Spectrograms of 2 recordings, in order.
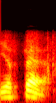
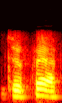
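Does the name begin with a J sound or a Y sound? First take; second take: Y sound; J sound. First: The name begins with a Y sound. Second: The name begins with a J sound. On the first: The speaker calls it right. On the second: The speaker calls it wrong.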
